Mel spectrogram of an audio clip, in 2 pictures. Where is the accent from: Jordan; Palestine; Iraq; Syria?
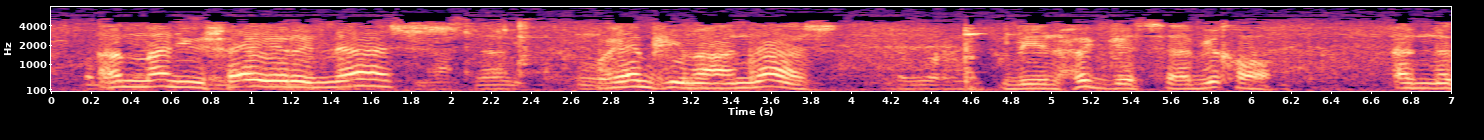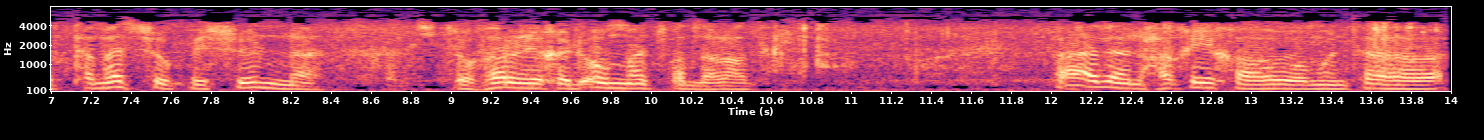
Syria; كما يقولون عندنا في الشام ست نفوس.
